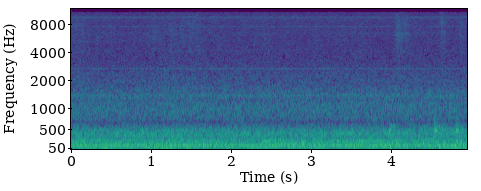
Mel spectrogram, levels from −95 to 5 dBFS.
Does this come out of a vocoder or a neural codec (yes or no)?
no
